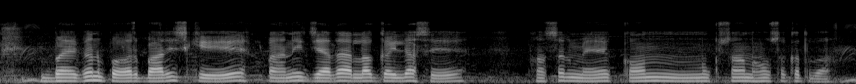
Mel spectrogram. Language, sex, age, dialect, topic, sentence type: Bhojpuri, male, 25-30, Southern / Standard, agriculture, question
